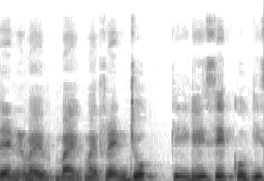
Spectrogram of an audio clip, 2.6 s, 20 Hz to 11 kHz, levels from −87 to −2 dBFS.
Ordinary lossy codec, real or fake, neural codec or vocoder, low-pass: none; real; none; 9.9 kHz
